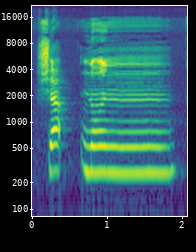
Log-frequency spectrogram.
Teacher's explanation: کیونکہ الف کے اوپر جب جزم آ جاتی ہے تو الف نہیں رہتا, وہ حمزہ میں بدل جاتا ہے, اور حمزہ کی آواز کو نکالنے کے لیے ہم تھوڑی سی اس کو ج کی ساؤنڈ دیتے ہیں, تھوڑے سے جھٹکے سے پڑھتے ہیں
